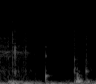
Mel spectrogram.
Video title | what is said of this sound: $6000+ BOX! - 2020-21 Panini National Treasures Basketball FOTL Hobby Box Review | I always shake the box, hoping all of a sudden you hear a clank.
